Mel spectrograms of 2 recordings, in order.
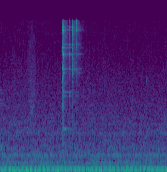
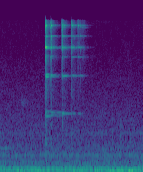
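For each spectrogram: First: plastic guitar saddle. Second: synthetic bone guitar saddle.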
